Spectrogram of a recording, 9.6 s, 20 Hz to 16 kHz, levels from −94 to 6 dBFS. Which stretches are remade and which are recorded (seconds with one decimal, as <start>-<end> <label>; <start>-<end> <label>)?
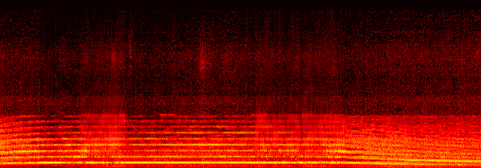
0.0-1.6 recorded; 1.6-2.5 remade; 2.5-5.1 recorded; 5.1-6.9 remade; 6.9-9.6 recorded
